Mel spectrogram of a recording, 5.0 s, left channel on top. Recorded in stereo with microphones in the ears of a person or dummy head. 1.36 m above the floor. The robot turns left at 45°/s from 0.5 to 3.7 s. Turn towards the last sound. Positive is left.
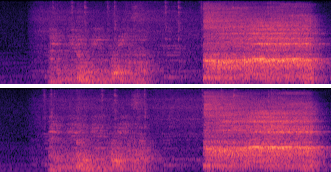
turn(degrees=75)  # may be behind; listen again after turning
